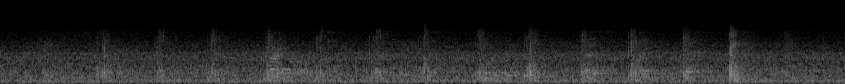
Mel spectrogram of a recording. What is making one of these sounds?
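Hard-soled shoes step in unison on a stage floor.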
